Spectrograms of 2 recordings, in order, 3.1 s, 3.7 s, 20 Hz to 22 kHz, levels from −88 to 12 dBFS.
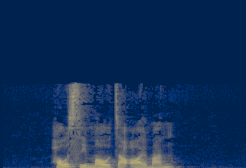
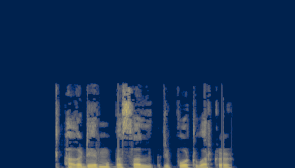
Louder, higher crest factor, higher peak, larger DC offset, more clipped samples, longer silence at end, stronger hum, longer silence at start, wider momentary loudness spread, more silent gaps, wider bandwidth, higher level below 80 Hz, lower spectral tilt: second, -20 LUFS vs -17 LUFS; about the same, 18 dB vs 18 dB; second, -4 dBFS vs 0 dBFS; neither; neither; about the same, 0.9 s vs 0.8 s; neither; about the same, 0.65 s vs 0.7 s; about the same, 9 LU vs 9 LU; neither; about the same, 12 kHz vs 11.5 kHz; second, -62 dBFS vs -48 dBFS; about the same, -4.5 dB/octave vs -4.5 dB/octave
